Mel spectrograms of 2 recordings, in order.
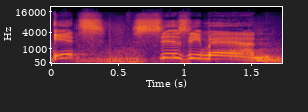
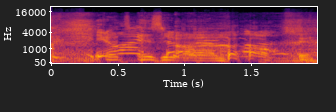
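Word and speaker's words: It'sIzzyMan: We've got It's Sizzy Man. That's right. And then we've got Carter. I I butchered your name, didn't I? Yeah. Yeah. It's Izzy, man. It's Yeah, you butchered that.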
